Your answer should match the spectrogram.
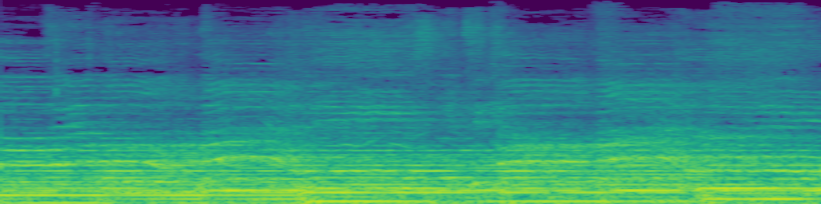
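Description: Worship song: voices singing over held chords, the bass and chords changing about two seconds in and again near the end.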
